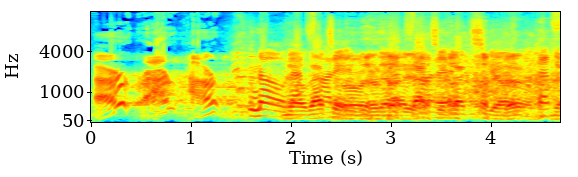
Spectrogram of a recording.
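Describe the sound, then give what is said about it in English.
A person loudly imitates a donkey's bray with a string of strained, wavering vocal cries, rising and falling for several seconds without pause, though the attempt comes out sounding rather doglike. “What sound do you think they make? Don't they go...”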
